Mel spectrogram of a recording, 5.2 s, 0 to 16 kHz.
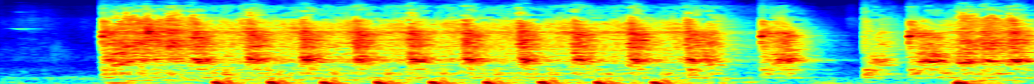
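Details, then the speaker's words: Kawasaki Bayou 220 ATV, sat eight years, after ultrasonic carburetor cleaning and jets blown out: catches and chugs raggedly near four beats a second, stumbles almost to stalling, picks back up; carburetor still clogged, owner blames lack of air/fuel filter. "so that's why you should always have an air filter or a fuel filter so I think this should be the problem here no it's still clogged up"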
